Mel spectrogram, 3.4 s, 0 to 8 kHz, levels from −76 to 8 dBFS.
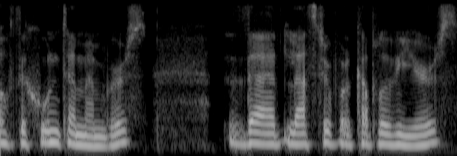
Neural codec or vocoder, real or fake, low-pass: none; real; 7.2 kHz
